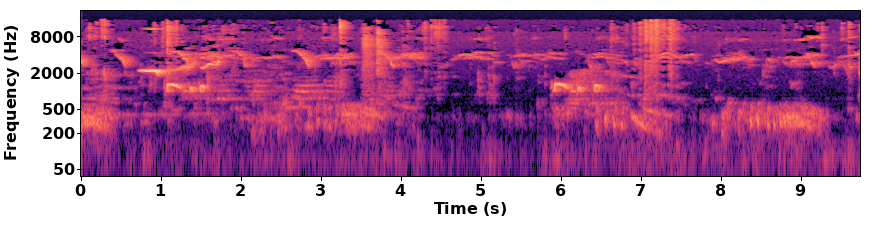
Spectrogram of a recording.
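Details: Local zebra dove provoking rivals to answer, with a female also calling; soft cooing phrases in bursts around two and six seconds, accompanied by high chirps from other birds in a reverberant, room-like setting.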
